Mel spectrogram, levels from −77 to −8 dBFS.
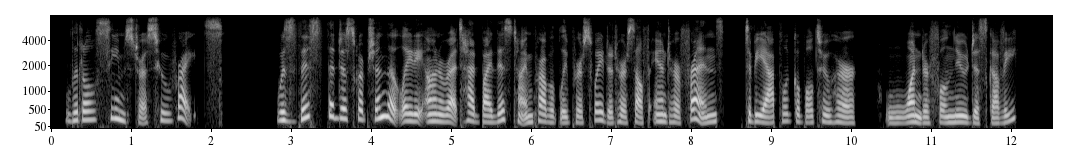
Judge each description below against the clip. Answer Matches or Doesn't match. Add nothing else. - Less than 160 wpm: Matches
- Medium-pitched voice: Matches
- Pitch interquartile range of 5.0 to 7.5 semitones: Matches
